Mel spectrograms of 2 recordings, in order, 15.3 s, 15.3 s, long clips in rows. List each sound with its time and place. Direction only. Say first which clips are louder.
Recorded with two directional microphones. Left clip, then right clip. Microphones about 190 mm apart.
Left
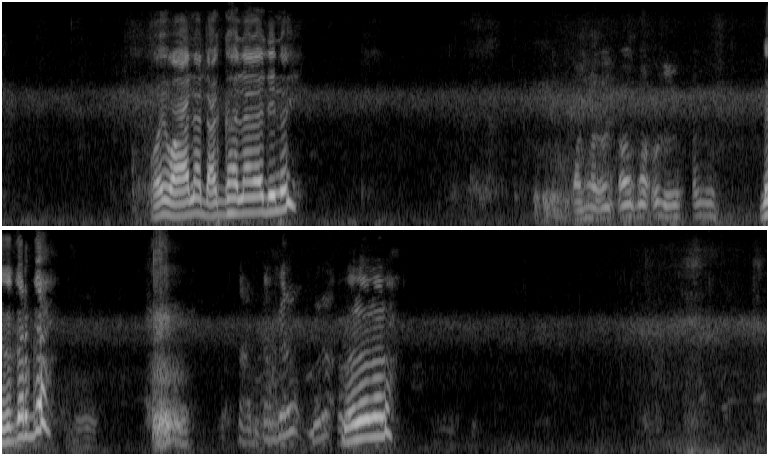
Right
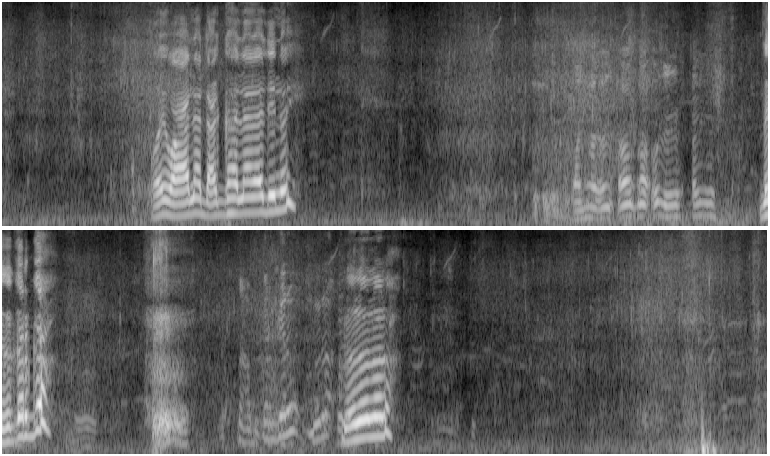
1.5 s speech: right 18 dB; 15° left (ahead or behind)
6.0 s speech: right 17 dB; 10° left (ahead or behind)
9.0 s a sound: right 18 dB; 15° left (ahead or behind)
10.8 s speech: right 18 dB; centre (ahead or behind)
11.1 s speech: right 18 dB; 10° left (ahead or behind)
